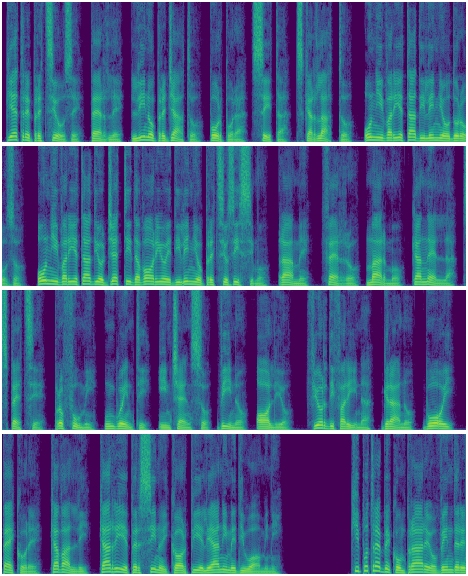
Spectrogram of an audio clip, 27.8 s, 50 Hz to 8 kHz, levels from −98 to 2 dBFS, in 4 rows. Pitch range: 105-155 Hz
